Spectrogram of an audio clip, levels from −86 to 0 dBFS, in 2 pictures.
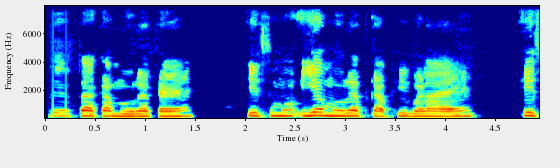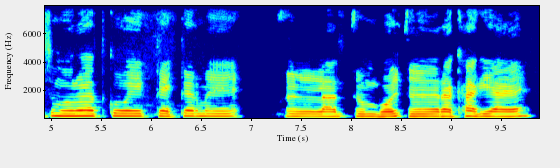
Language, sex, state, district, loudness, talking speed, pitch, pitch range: Hindi, male, Bihar, Supaul, -16 LUFS, 140 wpm, 185 Hz, 175-200 Hz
